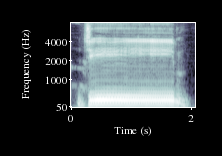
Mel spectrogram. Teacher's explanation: জিম বলতে হবে জিহ্বার মধ্যখান তার বরাবর উপরের তালুর সঙ্গে লাগাইয়া একটু চাপ দিয়ে উচ্চারণ করতে হবে।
